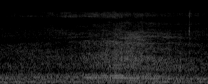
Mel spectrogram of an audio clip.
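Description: Overvolted electric mini bike's brushed motor, run on 72 volts instead of its stock 36, whining as the bike passes. The whine slowly drops in pitch, and the road and wind hiss swells a little past the middle and fades.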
